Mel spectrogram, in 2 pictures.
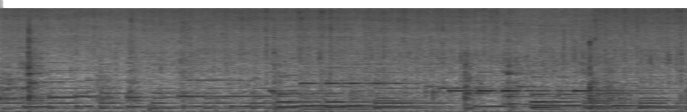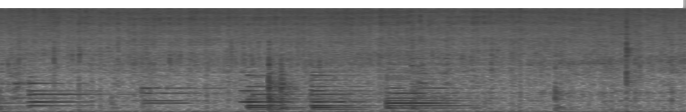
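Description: Burger patties sizzling as they fry in a pot, and bell peppers and onions sizzling as they are stir-fried in a pan alongside, with occasional clicks of a metal spatula and a wooden spoon against the pans. Soft background music plays underneath.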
